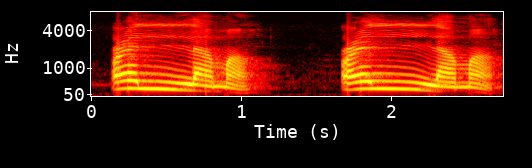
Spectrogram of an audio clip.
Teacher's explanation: عین کو لام کے ساتھ شدت کے ساتھ ملایا، پھر لام کی زبر پڑی اور اس کو لمبا نہیں کرنا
